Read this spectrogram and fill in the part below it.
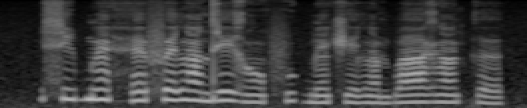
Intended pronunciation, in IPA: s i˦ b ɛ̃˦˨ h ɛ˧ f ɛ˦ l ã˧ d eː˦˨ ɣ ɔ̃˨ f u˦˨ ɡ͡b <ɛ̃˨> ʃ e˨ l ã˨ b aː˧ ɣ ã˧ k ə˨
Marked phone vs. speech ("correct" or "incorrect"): correct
